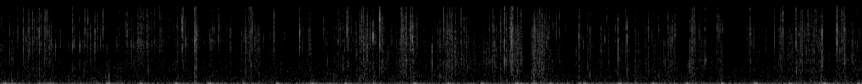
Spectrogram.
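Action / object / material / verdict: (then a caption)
scrape / thin clear cellophane sheet / cellophane / none. A folded, thin, clear cellophane sheet is crinkled and unfolded by fingertips. The result is a steady, quiet stream of dense, bright crackles and crisp snaps that stop instantly with no ring.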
